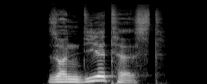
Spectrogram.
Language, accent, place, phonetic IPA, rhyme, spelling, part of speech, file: German, Germany, Berlin, [zɔnˈdiːɐ̯təst], -iːɐ̯təst, sondiertest, verb, De-sondiertest.ogg
- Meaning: inflection of sondieren: 1. second-person singular preterite 2. second-person singular subjunctive II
